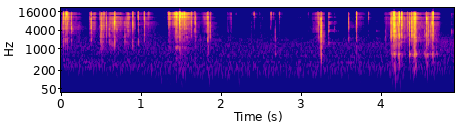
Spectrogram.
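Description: Scissors snipping through a plastic sachet in a few short, crisp cuts spread over several seconds, with a cluster of snips about a second and a half in and another near the end.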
